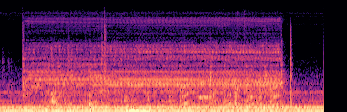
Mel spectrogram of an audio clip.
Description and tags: Motor Whir
A whirring electric motor.
motor, whir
